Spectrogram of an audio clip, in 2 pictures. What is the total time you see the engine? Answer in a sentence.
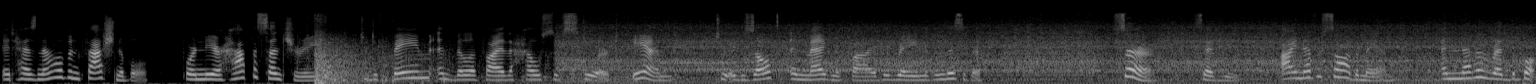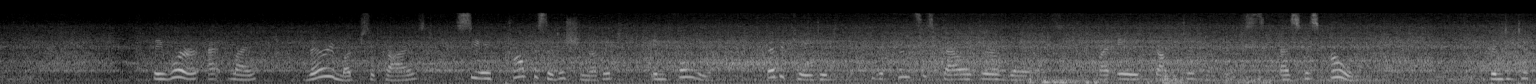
The engine can be heard for 25 seconds in total.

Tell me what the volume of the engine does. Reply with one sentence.
The volume of the engine goes up.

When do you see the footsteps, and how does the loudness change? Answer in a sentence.
The footsteps can't be heard in this clip.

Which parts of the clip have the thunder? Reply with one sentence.
The thunder can be heard from 3.0 to 6.4 s and from 25.4 to 28.1 s.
